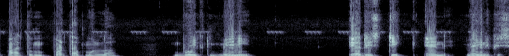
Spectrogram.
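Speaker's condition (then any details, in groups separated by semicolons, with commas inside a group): No condition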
